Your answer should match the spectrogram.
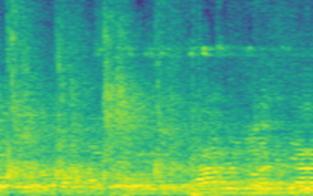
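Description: A basketball bouncing a few times on the court floor, with indistinct voices echoing in the gym.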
